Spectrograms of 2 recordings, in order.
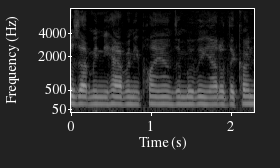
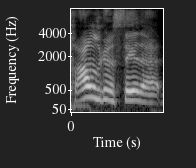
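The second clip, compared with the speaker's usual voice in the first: much louder, higher outburst; loud protest; 7 semitones higher, 14 dB louder than usual. Real, not acted. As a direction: burst out at being beaten to the joke. Friend beat them to the joke.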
